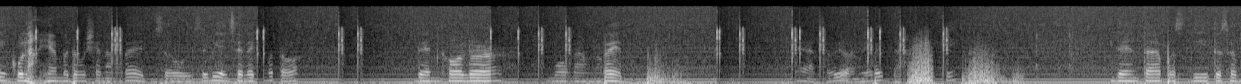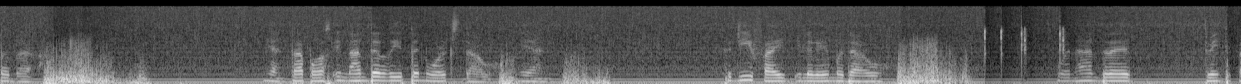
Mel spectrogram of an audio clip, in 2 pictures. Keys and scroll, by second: 1.6 Tab, 10.7 Tab.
